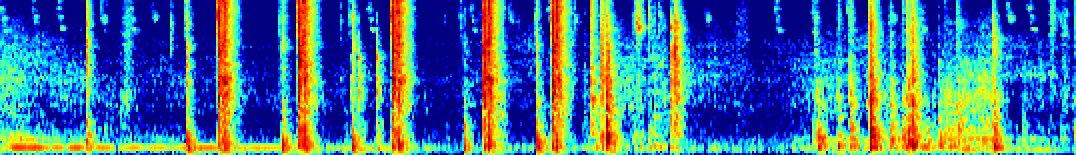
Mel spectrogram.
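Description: A nail gun firing nails into wood as a drawer front is fastened on: a series of sharp shots, each under a second apart, then a short lull and two more shots near the end. A low steady hum runs underneath.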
